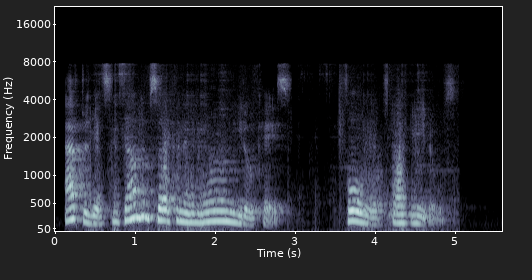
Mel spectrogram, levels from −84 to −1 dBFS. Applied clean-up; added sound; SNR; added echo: neural separator model SepFormer DNS4.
